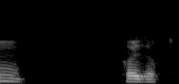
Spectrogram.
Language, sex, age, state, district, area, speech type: Assamese, male, 45-60, Assam, Charaideo, rural, conversation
